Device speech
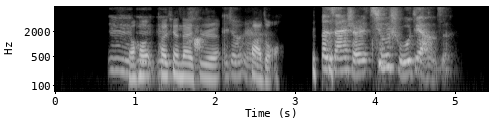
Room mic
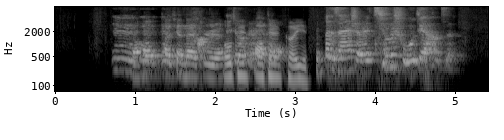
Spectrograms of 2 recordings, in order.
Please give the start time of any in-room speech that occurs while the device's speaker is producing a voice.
2.1 s

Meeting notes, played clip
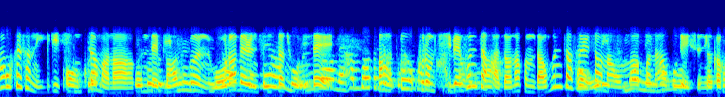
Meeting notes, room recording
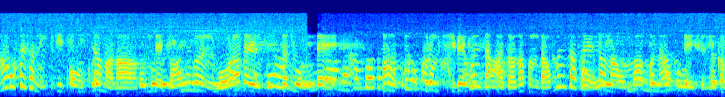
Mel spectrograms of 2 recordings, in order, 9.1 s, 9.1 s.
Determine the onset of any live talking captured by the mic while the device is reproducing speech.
none

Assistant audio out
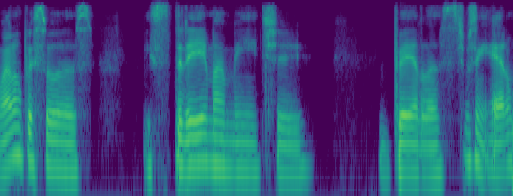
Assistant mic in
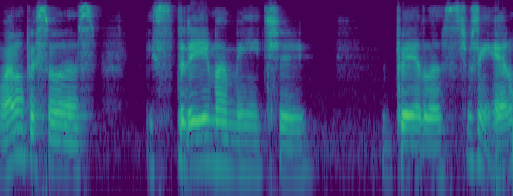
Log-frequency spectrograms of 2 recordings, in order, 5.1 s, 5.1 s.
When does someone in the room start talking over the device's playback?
none

